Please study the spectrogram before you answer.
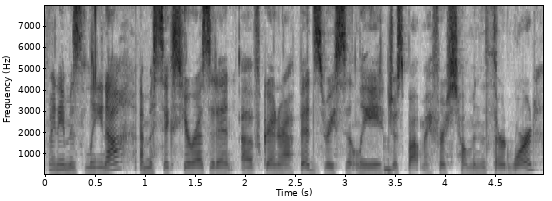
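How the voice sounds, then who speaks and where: An American woman from Michigan delivering a prepared public comment as a resident, measured and earnest. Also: lowish voice, fairly even intonation, a bit bright, slight background noise. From Michigan, United States. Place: city commission meeting room.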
